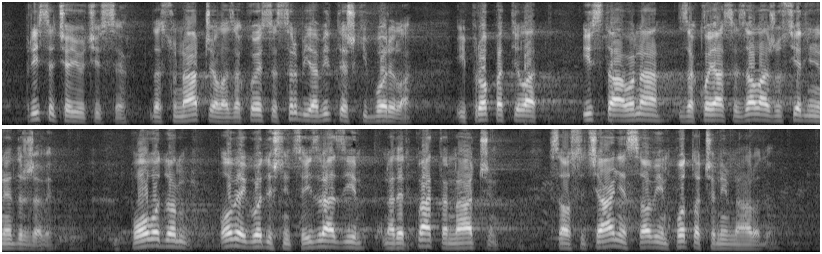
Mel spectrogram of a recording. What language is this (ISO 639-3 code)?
srp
